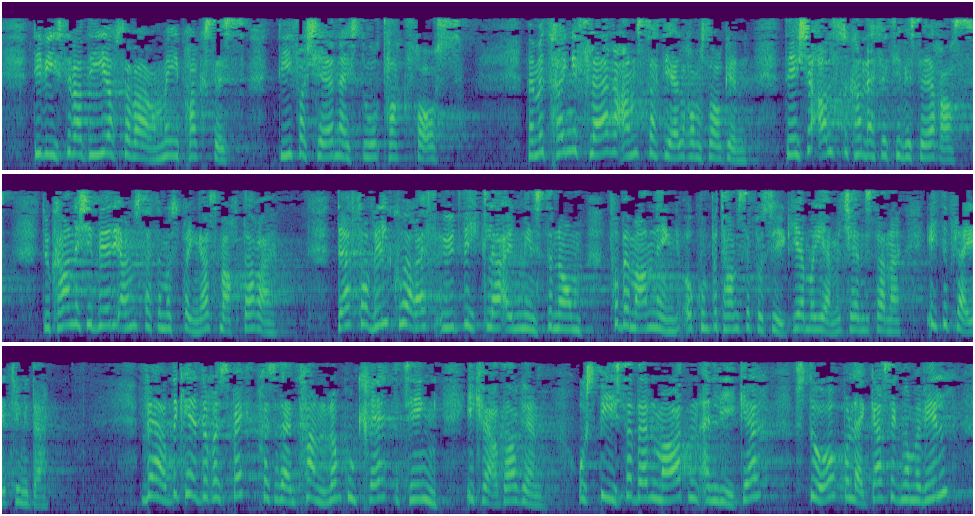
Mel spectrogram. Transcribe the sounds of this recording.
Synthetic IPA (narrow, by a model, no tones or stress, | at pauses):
d̪̥ɪʋiːsəʋæʁd̪iːəsɔʋɑʁməɪpʰʁɑksɪsd̪̥ɪfɔʁçeːnəæɪst̪uːʁt̪ʰːɑkːfʁɑɔs | mɛnmɛt̪ʰʁɛŋːəflæːʁəʔɑnsɑt̪ːɪɛlʁəɔmsɔʁɡənd̪̥ɛɪçːəʔɑlt̪sɔkʰɑnɛfək̚t̪ʰɪʋɪseːɾɑsd̪̥ʉkʰɑnɪçːəbeːd̪æɪɑnsɑt̪ːəmɔspʁɪŋːɑsmɑːʁt̪ɑʁə | d̪̥æʁfɔɾʋɪlkʰuːæɾɛfʉːt̪ʰʋɪklɑæɪnmɪnst̪ənɔʁmfɔɾbəmɑnːɪŋɔkʰʊmpət̪ʰɑnsəpʰɔsyːkəjɛmɔjɛmːəɕɛnəst̪ɑnəʔɪt̪əpʰlæɪət̪ʰʏŋd̪ə | ʋæʁd̪ɪɡheːd̪ɔʁɛspɛkt̪pʰʁɛsɪd̪ɛnt̪hɑnd̪ləɔmkʰʊŋkʰɾeːt̪ət̪ʰɪŋːɪkʰʋæʁd̪ɑːɡənɔspiːsɑd̪ɛnmɑːt̪n̩ʔɛnliːɡə | st̪oːɔpːɔlɛɡːɑsɛːɡnɔʁmɛʋɪl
